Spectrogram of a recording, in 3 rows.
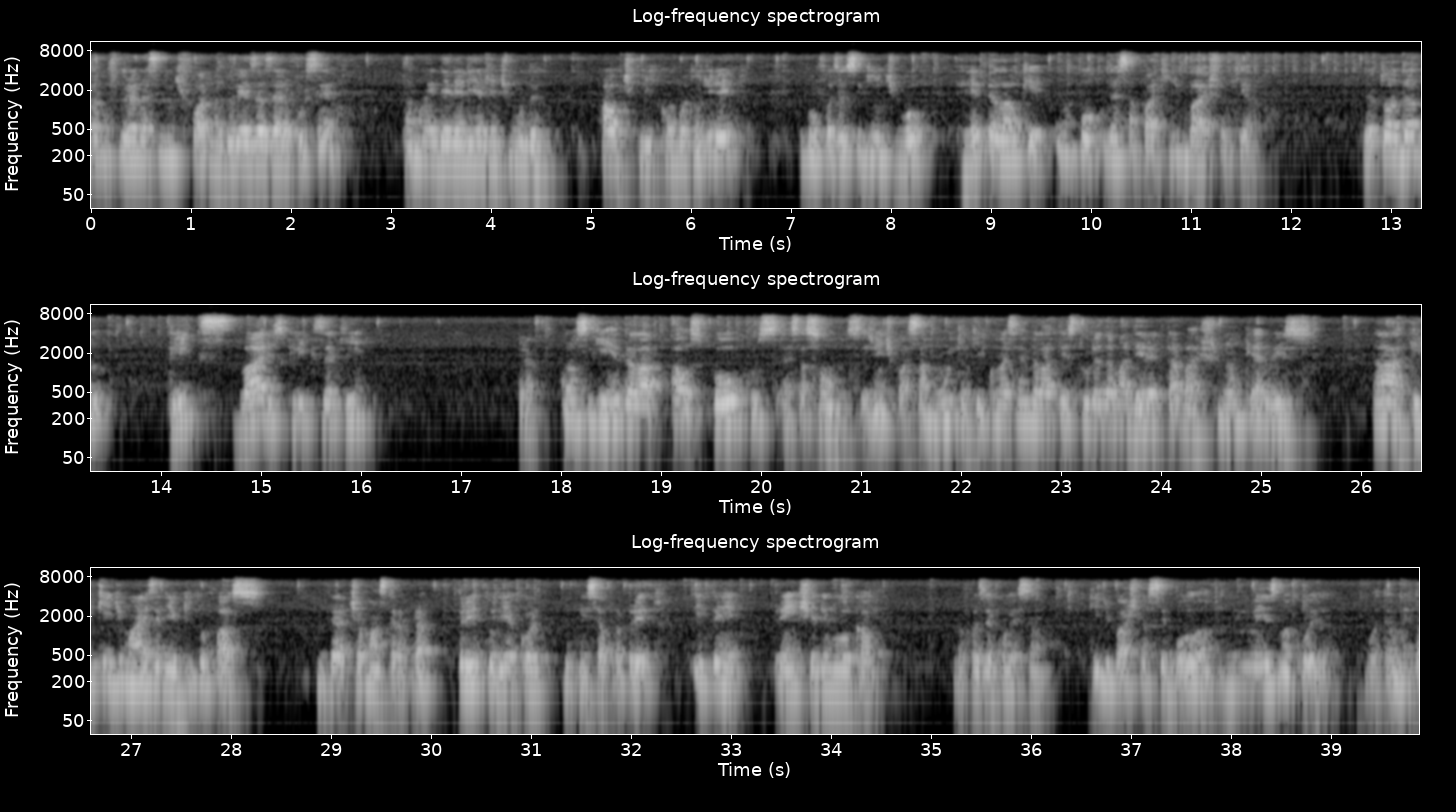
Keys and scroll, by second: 23.2 ctrl+z, 36.6 ctrl+z, 37.5 ctrl+alt+z.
